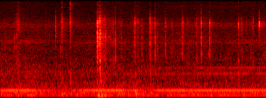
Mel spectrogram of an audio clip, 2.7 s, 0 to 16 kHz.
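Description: Quick keystrokes on a computer keyboard as a command is typed for rooting an LG K10 phone, a short run of light clicks close by over a steady low hum, with no talking.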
